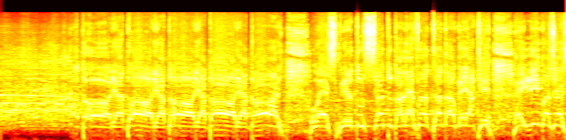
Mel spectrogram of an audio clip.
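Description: A man shouts fervently into a microphone, heard through loudspeakers.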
